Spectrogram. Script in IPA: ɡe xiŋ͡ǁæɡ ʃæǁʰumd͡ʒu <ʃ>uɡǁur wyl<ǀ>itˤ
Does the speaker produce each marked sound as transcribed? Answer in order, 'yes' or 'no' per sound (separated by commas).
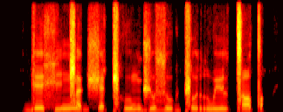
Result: no, yes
